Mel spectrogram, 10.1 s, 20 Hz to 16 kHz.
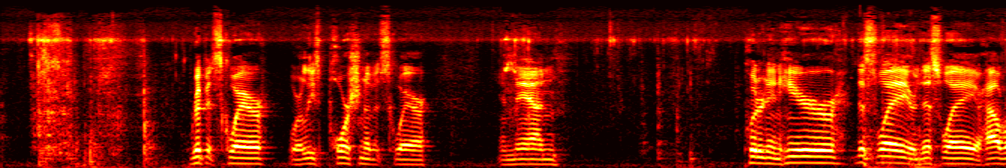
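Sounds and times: wood block scraping on wood: 0:00.3 - 0:01.5.

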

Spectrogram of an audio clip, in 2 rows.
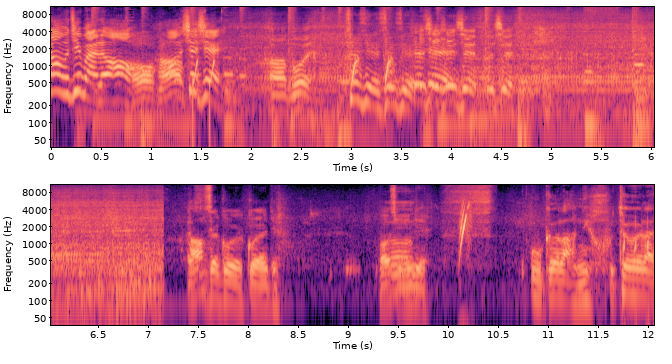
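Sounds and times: motor scooter engine running: 0:00.6 - 0:07.2.

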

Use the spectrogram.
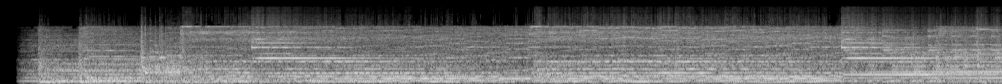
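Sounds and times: theme music of layered tones: 0:00.2 - 0:10.0.

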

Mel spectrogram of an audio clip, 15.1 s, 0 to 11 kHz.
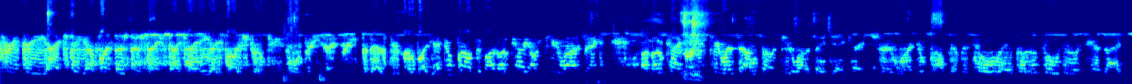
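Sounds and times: man talking over radio speaker: 0:00.0 - 0:15.0.

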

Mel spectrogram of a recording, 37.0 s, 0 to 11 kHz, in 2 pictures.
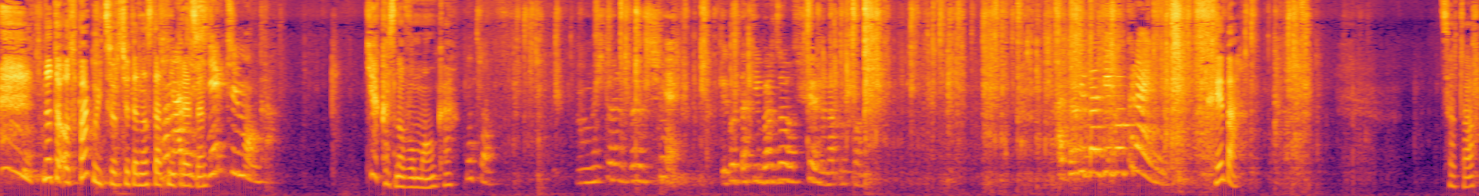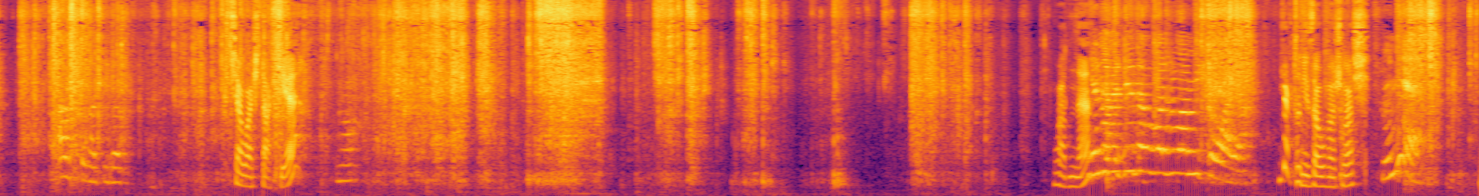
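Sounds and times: wrapping paper crinkling: 0:00.0 - 0:02.9, 0:05.8 - 0:16.6, 0:18.6 - 0:36.9.

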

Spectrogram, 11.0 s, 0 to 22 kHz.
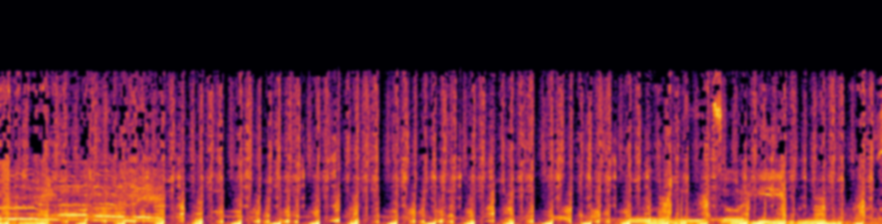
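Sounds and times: reversed pop music: 0:00.0 - 0:11.0.

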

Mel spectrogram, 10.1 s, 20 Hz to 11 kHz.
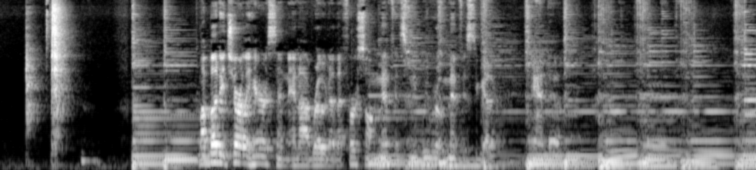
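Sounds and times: acoustic guitar strumming: 0:01.7 - 0:03.4, 0:04.8 - 0:10.0.

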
